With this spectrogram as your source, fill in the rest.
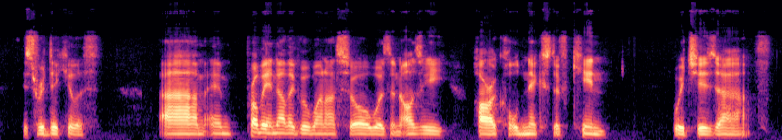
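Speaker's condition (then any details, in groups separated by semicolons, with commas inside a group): No condition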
